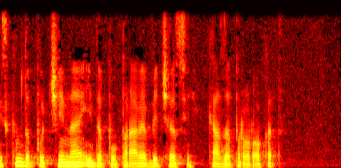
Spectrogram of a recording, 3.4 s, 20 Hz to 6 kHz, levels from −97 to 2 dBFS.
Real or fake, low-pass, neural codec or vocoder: real; 5.4 kHz; none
